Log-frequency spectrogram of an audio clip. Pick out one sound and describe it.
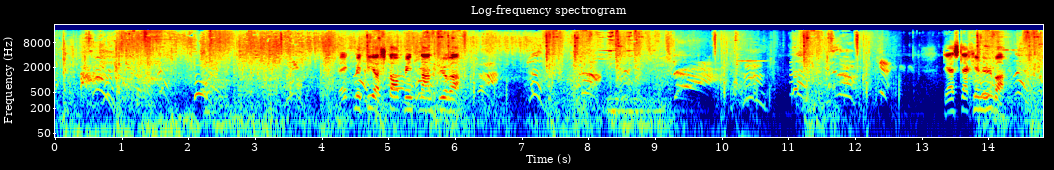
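Magic blasts and weapon strikes crash in a fight.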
